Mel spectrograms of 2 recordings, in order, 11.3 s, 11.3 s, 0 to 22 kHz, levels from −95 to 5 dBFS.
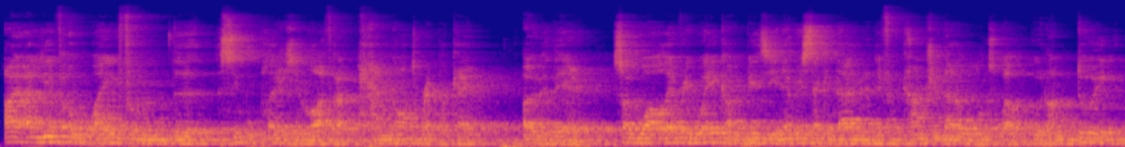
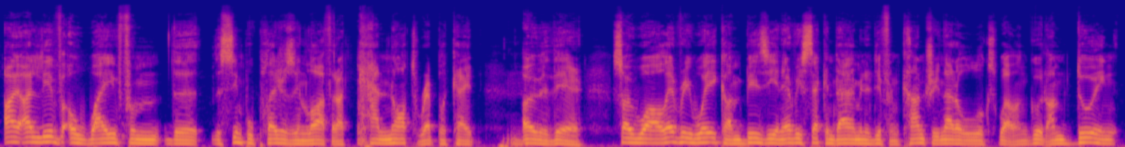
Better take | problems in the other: second | room echo; noticeable; dies away in 1.7 s // off-mic speech; far

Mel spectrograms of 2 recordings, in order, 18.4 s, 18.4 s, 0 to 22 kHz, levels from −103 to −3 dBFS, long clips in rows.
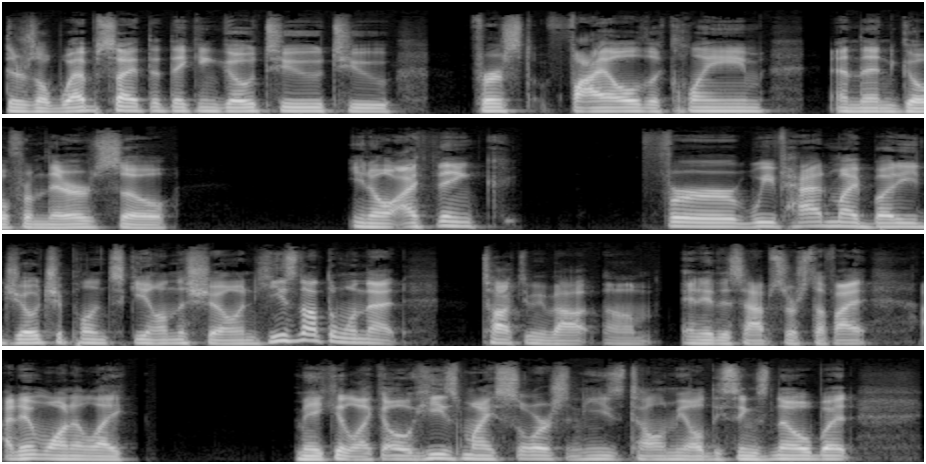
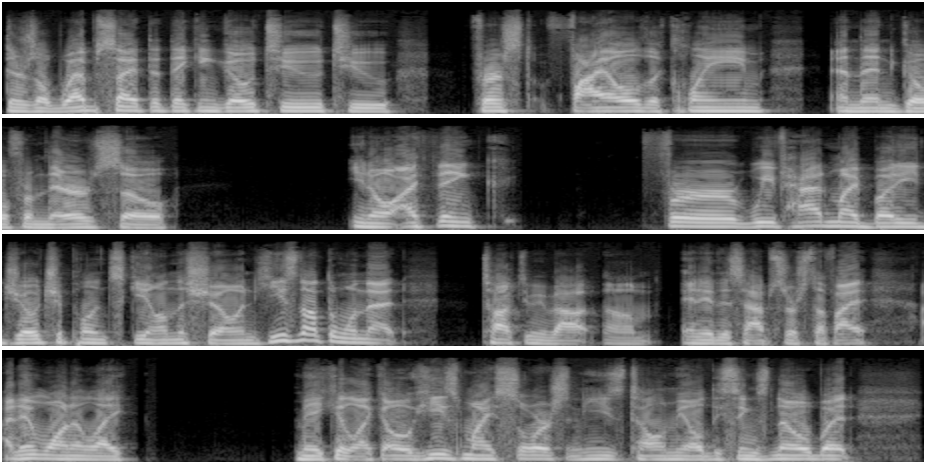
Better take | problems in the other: first | distortion; slight; 10 dB below the speech

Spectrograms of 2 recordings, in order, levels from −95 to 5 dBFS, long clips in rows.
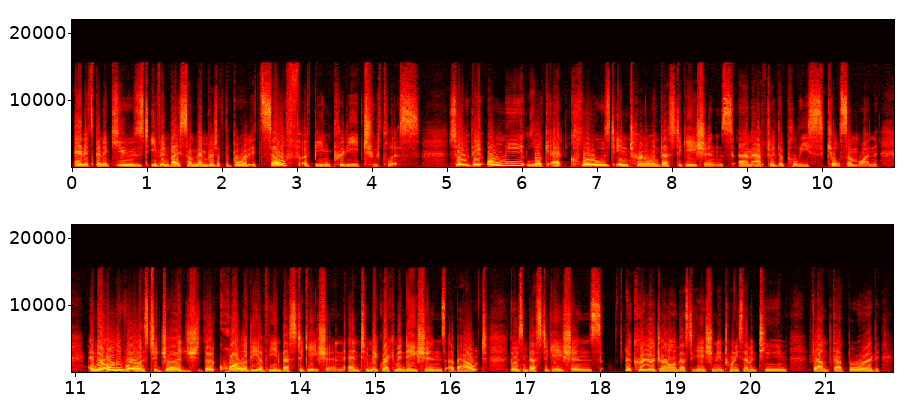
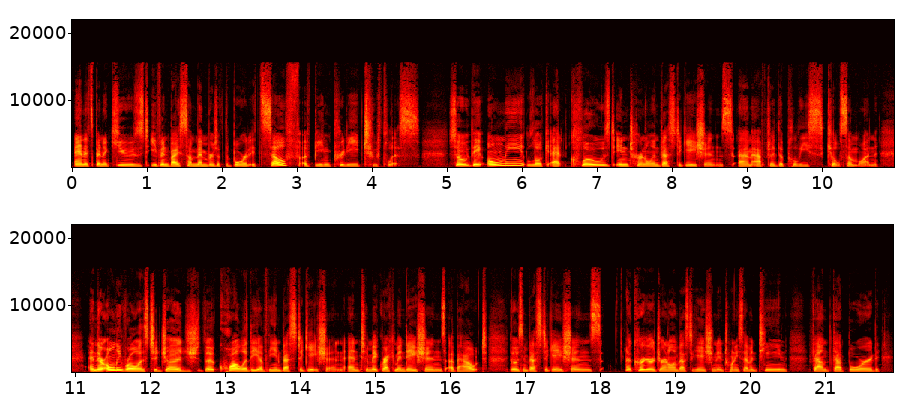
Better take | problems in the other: second | distortion; heavy; 8 dB below the speech

